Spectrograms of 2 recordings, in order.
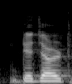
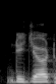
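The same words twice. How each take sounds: First: डेजर्ट with "de" and a sounded r; wrong pronunciation. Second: डिजर्ट with "di" and silent r: di-jut; correct pronunciation. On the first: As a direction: say डेजर्ट as "de-jart". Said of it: "डेजर्ट नहीं बोलना है". (डेजर्ट में ए और र साफ़) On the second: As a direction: say डिजर्ट without the r. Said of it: "आर जो है silent है". (डिजर्ट में र चुप) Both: Shown as a demonstration.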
